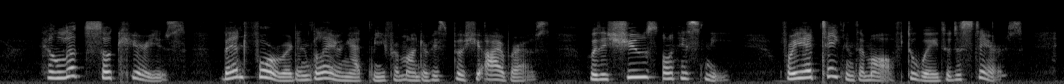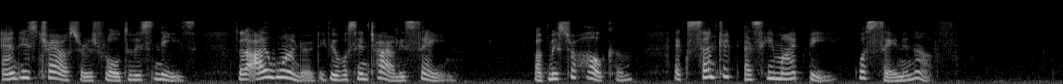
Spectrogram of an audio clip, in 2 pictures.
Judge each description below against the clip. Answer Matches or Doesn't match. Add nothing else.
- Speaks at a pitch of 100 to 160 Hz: Doesn't match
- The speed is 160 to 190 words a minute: Matches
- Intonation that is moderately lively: Doesn't match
